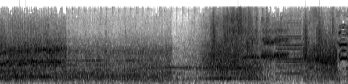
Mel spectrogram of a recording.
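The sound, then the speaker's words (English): Loud, sustained tire screeching and engine roar from a car skidding as it swerves around other cars in a chase, dipping briefly midway before the squealing surges again. “Joe braces himself as Lila dodges another car. Thurlow nearly causes an accident, but Lila remains behind him.”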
